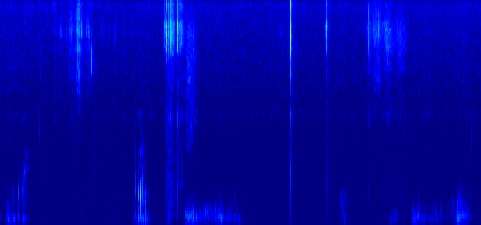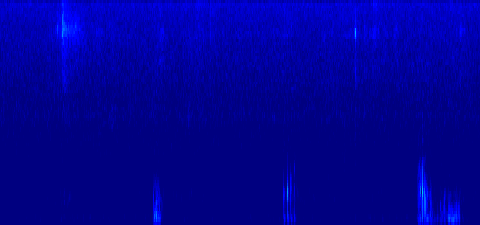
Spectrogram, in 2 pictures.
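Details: Stomach growling: intermittent low gurgles and squelching rumbles with a few sharp clicks in a quiet room; ordinary bowel sounds (borborygmi).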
